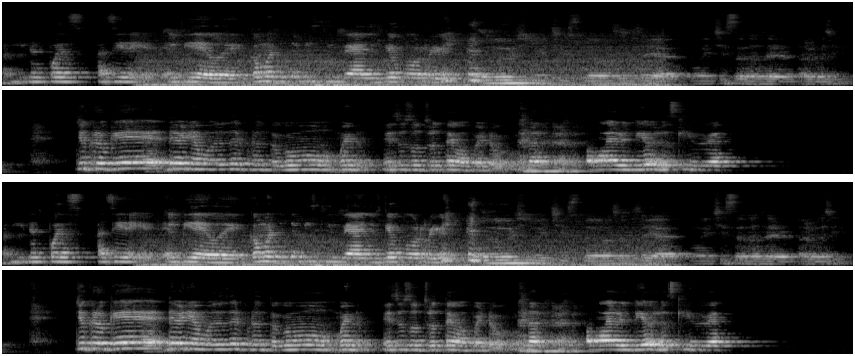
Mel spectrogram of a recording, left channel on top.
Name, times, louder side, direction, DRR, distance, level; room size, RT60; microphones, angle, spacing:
voice 1, 0.1-4.8 8.8-8.9 9.2-13.9 14.4-15.7, right 2 dB, 75° right, 2 dB, 0.6 m, -20 dB
sound 1, 1.3-6.6, left 1 dB, 40° left, 0.3 m, -32 dB
voice 2, 2.6-3.0 4.7-8.4 13.7-14.3, equal, 25° right, -3 dB, 0.4 m, -27 dB
3.3 x 2.0 x 2.5 m, 0.67 s
head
